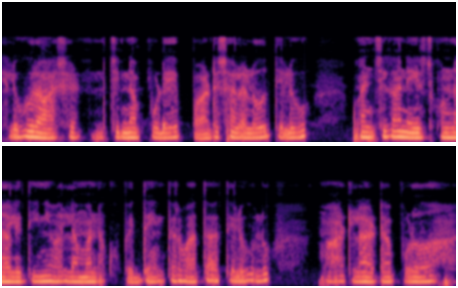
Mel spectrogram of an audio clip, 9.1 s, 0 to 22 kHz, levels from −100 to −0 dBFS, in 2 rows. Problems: background sounds at intervals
